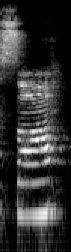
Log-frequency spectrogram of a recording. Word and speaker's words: sovereign: So you have sovereign, Sovereign is a 3-syllable word. You have sov. Central dot will go there. Ren. Sovereign. Sovereign.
